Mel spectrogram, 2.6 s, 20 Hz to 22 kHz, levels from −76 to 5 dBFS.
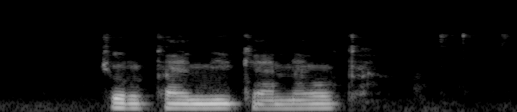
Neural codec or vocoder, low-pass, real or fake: codec, 16 kHz, 16 kbps, FunCodec, trained on LibriTTS, 50 frames a second; 7.2 kHz; fake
